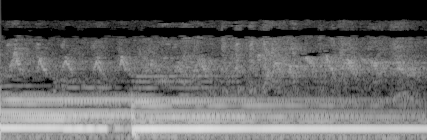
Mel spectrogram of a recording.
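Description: Electric guitar playing a slow instrumental passage: a held note gives way to a new one picked just over half a second in, which rings on and slowly fades.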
